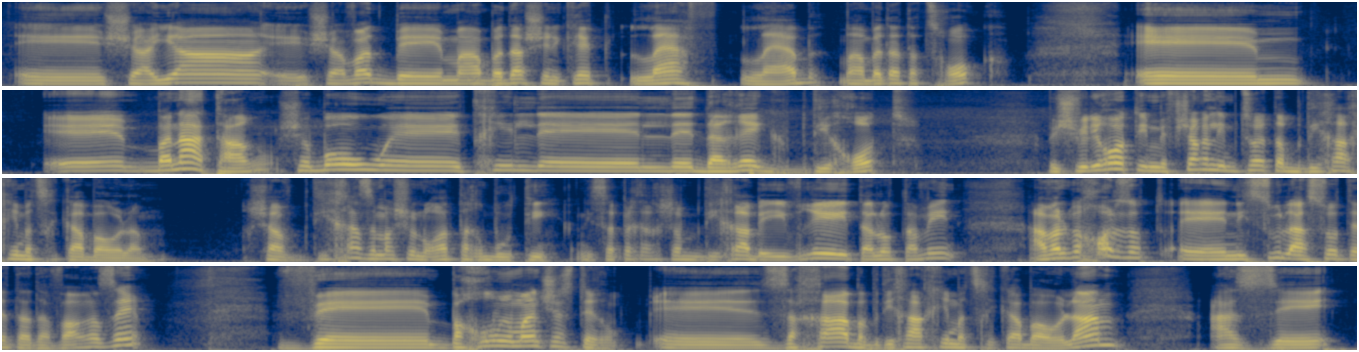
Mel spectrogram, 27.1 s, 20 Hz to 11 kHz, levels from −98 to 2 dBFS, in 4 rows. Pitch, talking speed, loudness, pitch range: 145 Hz, 145 wpm, -23 LUFS, 130-165 Hz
